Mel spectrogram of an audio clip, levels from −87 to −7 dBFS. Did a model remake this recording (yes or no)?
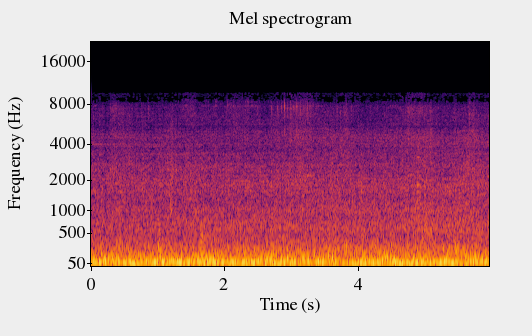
no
